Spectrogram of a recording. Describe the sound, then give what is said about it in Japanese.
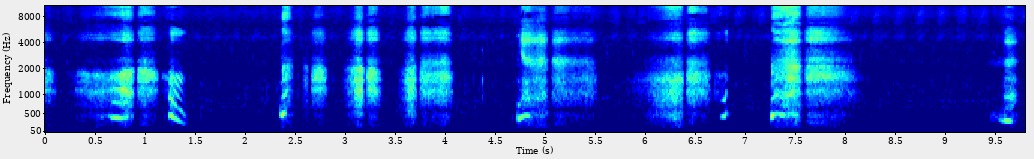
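Heavy, unsettled breathing: many uneven breaths, long sighing and wheezy exhales alternating with sharper gasps, with brief silences between them and no talk. “そこ、くすぐったいよ。呼吸、落ち着かない。”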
